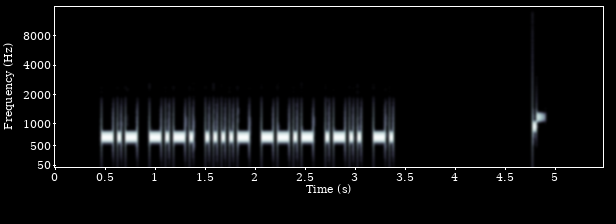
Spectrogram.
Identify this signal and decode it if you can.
Morse code, heard as a keyed tone, about 30 wpm, 700 Hz. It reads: KC4QLN
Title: USA Call Signs 30wpm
